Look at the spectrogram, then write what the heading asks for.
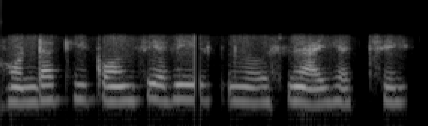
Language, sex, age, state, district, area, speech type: Hindi, female, 18-30, Madhya Pradesh, Katni, urban, conversation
